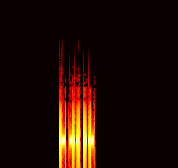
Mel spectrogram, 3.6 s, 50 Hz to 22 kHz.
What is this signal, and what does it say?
Morse code, heard as a keyed tone, about 50 wpm, 700 Hz. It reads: ABV
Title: All Cut Numbers - 3-Digit 50wpm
